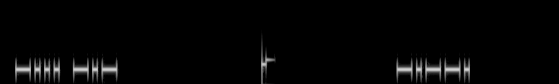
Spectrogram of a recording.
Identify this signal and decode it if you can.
Morse code, heard as a keyed tone, about 25 wpm, 690 Hz. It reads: BK <KN>
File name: Top 90 QSO Elements - 8x Character Spacing - 25wpm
